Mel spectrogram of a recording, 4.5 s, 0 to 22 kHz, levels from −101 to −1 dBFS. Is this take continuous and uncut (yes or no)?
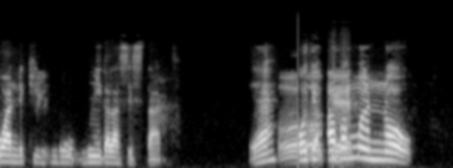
no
